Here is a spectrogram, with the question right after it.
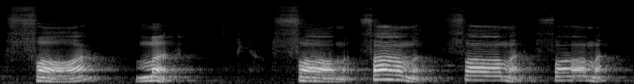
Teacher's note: Stressed unstressed trochaic meter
